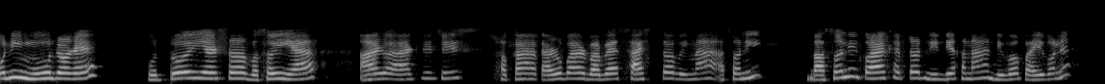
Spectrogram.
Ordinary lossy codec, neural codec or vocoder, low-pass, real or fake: AAC, 32 kbps; codec, 16 kHz, 2 kbps, X-Codec, HuBERT features, trained on general audio; 5.4 kHz; fake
